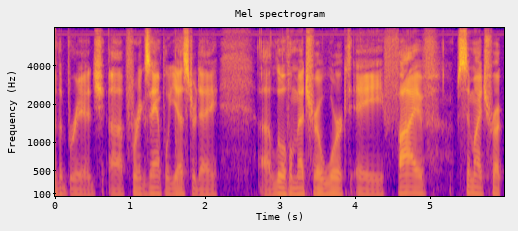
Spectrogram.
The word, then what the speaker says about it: Louisville: I'm thinking yes yeah you hear Lewisville Louisville it's it's Louisville it's Louisville kind of just yeah just kind of rolls right off your tongue and if you don't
